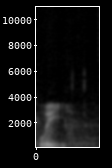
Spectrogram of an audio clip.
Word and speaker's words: Lih: It's spelled L-I-H. – And it's pronounced Lee, right?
